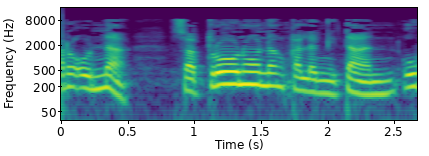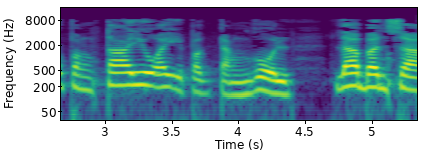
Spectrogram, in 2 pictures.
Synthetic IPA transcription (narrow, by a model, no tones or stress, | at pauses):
ɾoʔonːɐ | sɐt̪ɾo̞ːno̞nɐŋkɐlɐŋɪt̪anʔuːpɐŋt̪aːjo̞ɐjɪpɐɡ̚t̪ɐŋɡo̞lː | aːbɐnsɐ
